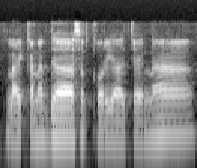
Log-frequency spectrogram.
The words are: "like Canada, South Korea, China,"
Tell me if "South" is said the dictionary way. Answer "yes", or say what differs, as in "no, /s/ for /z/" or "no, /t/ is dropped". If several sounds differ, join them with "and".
no, /t/ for /θ/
